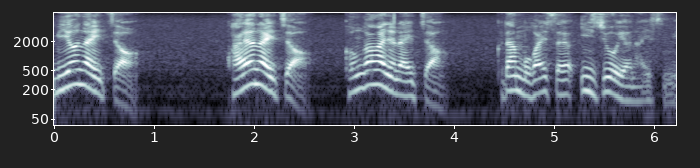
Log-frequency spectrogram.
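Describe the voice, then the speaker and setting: Here a woman speaks at a medium pitch and a moderate pace. Her pitch swings very widely. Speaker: hair styling instructor. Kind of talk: live-stream lecture. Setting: live stream. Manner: casual, conversational with frequent fillers.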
